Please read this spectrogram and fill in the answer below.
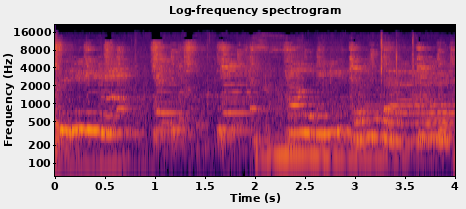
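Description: A young girl singing into a handheld microphone over a recorded backing track with plucked-string accompaniment and steady bass notes. Her vocal line breaks briefly about a second in, then carries on.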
